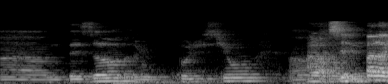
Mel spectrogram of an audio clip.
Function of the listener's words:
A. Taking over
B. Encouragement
A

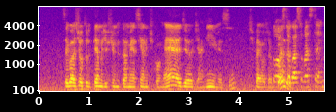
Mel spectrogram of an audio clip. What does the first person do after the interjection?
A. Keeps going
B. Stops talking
B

